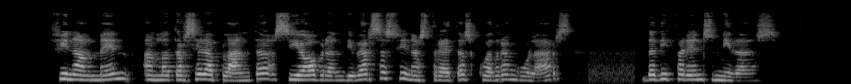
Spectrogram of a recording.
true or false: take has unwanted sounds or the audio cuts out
false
